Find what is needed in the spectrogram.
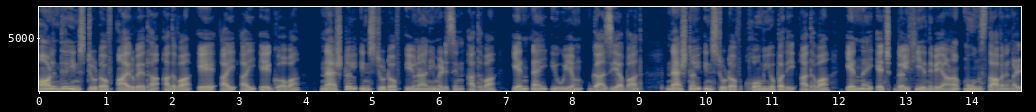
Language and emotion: Malayalam, neutral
